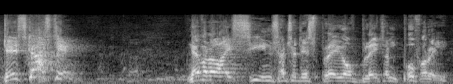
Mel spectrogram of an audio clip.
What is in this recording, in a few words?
disgusting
